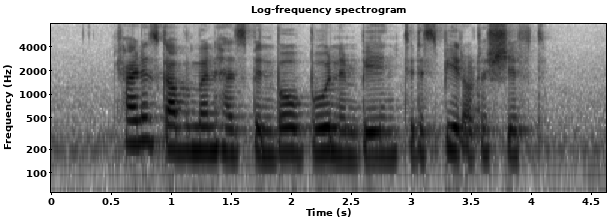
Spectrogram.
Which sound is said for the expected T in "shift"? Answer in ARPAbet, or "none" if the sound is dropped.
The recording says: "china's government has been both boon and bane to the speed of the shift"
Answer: T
